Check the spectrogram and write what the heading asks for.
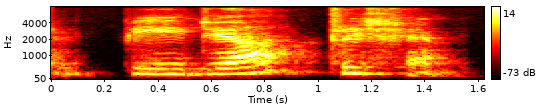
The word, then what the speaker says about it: pediatrician: पीडियाट्रिशियन ये CIAN जब भी आएगा, शियन, शियन पढ़ने का।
